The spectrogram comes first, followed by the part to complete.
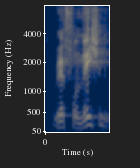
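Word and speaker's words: Reformation: 자, 오늘은 이 종교 개혁의 레포메이션 그래요. 레포메이션, 메이션, 여기 액센트 여기 있어요.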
